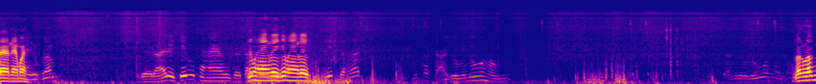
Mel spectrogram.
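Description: Rice stalks rustle and snap as workers cut them by hand.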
